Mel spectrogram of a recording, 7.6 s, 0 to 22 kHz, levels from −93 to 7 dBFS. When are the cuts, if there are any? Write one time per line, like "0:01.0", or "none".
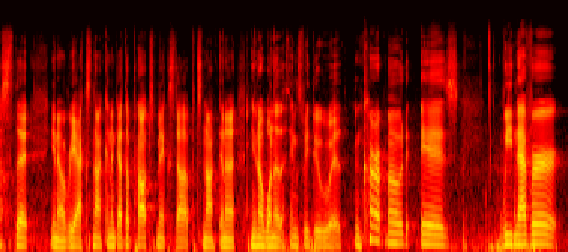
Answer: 0:03.3
0:04.6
